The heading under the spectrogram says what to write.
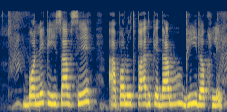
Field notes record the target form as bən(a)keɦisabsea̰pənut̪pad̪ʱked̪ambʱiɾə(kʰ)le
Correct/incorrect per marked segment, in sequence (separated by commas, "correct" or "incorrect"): incorrect, correct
